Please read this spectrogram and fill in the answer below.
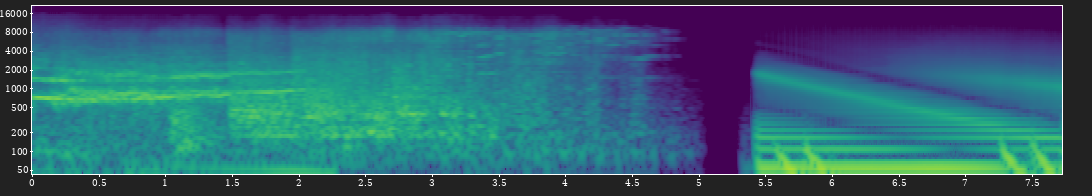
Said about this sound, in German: Mit überhöhter Geschwindigkeit rast ein Fahrzeug auf sie zu.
